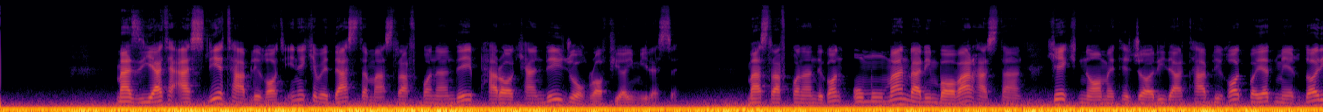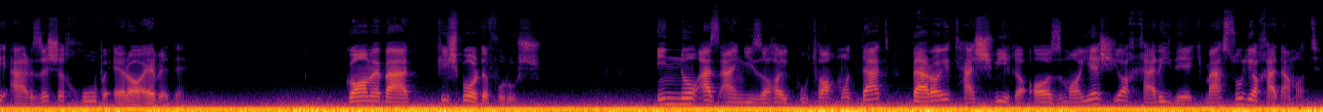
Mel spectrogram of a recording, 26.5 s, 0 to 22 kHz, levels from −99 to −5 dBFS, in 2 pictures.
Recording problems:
low rumble; loud; throughout; 4 dB below the speech

